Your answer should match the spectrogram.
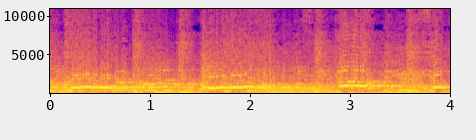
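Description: A woman singing a pop song live into a microphone over a full band that includes acoustic guitar.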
